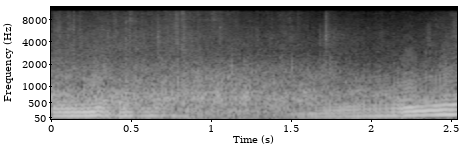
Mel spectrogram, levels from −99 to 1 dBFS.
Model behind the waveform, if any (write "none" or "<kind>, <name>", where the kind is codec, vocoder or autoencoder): vocoder, BigVGAN v2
